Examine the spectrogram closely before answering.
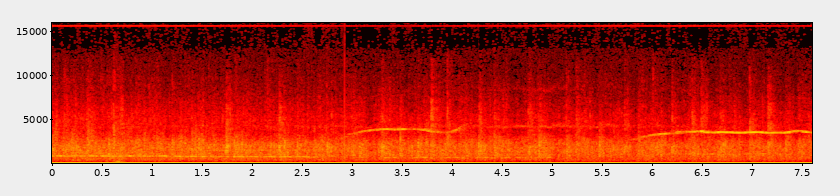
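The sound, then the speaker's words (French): Audience applauding and acclaiming God, a dense, steady wash of clapping that runs through the whole clip, with a faint sustained tone heard over it. “Est-ce que tu peux encore acclamer le Dieu qui vient de te parler?”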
